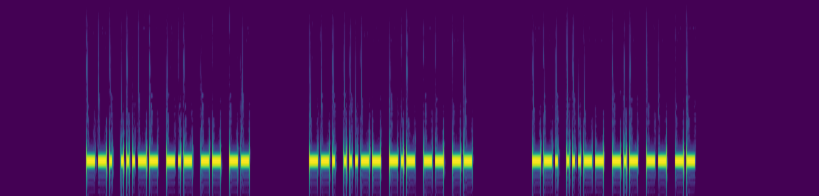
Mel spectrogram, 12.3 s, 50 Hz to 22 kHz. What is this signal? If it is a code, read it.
Morse code, heard as a keyed tone, about 28 wpm, 700 Hz. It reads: G3KMM G3KMM G3KMM
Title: DXCC-100 Call Signs - 5 Characters - Repeated 3x - 28wpm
